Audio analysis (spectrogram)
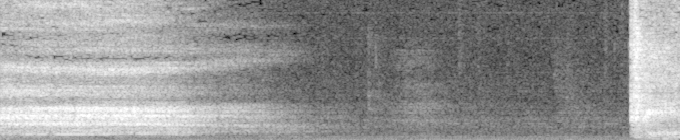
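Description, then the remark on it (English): A voice imitates the roar of a dog-faced demon forming from flames: one loud, breathy, raspy blast lasting about a second that fades into low background hum, then a brief sharp burst of noise at the very end. “And it roars.”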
